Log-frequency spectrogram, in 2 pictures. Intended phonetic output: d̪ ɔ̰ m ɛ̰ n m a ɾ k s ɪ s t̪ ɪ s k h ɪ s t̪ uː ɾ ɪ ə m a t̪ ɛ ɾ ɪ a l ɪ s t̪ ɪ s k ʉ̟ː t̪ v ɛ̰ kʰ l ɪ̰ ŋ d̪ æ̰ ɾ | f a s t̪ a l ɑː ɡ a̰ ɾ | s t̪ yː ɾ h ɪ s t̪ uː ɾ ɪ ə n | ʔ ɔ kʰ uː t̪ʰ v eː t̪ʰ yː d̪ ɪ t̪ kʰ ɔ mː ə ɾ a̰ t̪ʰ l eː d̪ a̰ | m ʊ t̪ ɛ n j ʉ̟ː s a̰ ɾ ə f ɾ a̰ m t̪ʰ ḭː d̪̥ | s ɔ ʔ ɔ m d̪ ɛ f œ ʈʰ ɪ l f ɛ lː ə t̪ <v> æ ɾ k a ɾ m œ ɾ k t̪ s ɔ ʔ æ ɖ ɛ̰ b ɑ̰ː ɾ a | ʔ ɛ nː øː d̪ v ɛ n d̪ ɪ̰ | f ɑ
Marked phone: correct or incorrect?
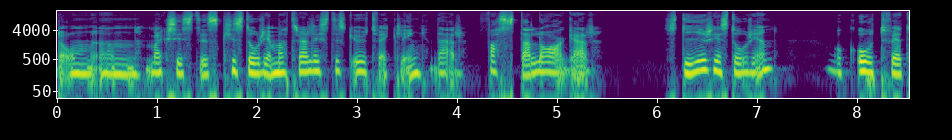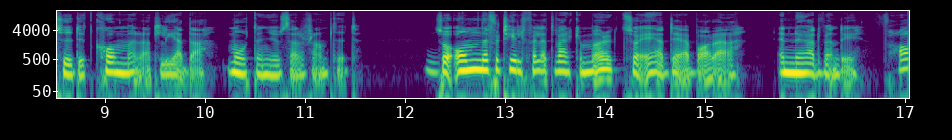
correct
